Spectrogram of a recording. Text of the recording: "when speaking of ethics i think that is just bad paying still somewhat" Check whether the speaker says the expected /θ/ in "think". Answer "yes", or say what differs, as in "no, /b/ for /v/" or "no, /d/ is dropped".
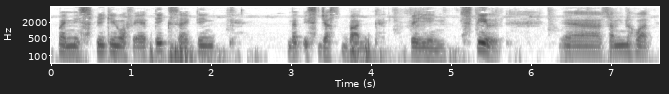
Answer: no, /t/ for /θ/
